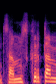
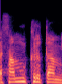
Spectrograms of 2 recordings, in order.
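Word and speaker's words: संस्कृतम्: Samkritya, Samkritam. You see, you try to eliminate the sakara, your mouth struggles with the word. Samkritya, some jump from anuswara to kakara is very harsh on the mouth.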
